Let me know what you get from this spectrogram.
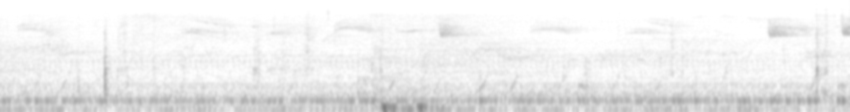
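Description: Small birds chirping with short high calls, several times, over a steady low hum and rumble. Two dull thumps come about two seconds in.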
